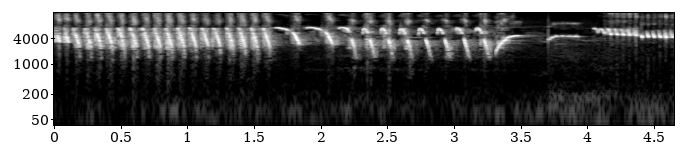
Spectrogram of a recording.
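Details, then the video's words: Canaries in morning song: a dense rapid trill leads into falling whistled sweeps, then level piping tones. "Kenari Gacor Panjang | Canaries Singing beautifully in the Morning"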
